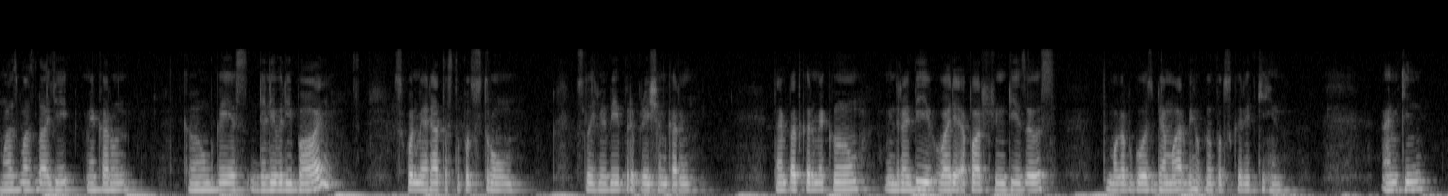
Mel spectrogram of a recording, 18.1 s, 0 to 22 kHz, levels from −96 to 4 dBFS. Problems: background sounds at intervals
